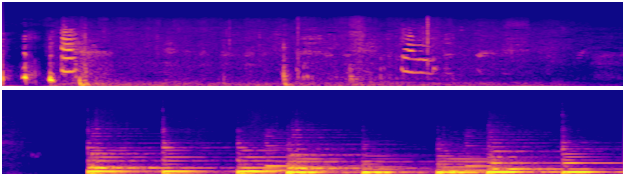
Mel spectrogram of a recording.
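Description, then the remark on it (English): A cat meows a few times with short, rising cries over a faint background hiss while trying to get in through a door, a tiny paw showing under it. After a brief pause, louder sustained tonal sounds take over. “Sorry, my cat's trying to get in. I saw a tiny paw under the door.”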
